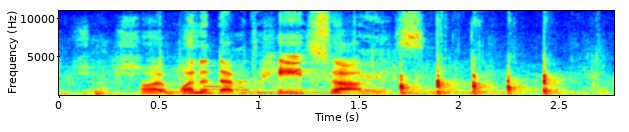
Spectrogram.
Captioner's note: knock on door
